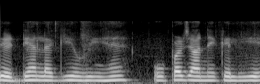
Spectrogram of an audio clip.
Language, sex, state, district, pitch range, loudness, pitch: Hindi, female, Haryana, Charkhi Dadri, 185-195 Hz, -14 LUFS, 185 Hz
